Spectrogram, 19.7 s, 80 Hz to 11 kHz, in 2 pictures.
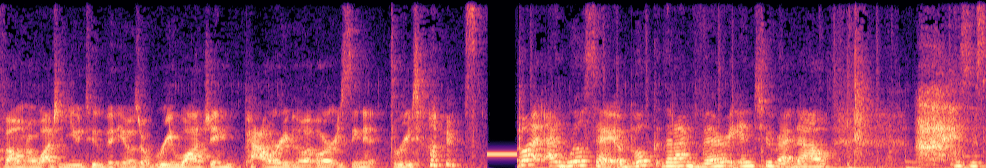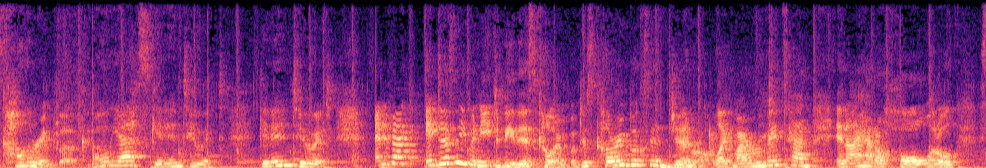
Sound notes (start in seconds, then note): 4.8 beep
